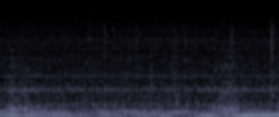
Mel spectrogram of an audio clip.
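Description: A low, steady hum, with a few faint light clicks from hands working thread over a foam fly body at the vise.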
